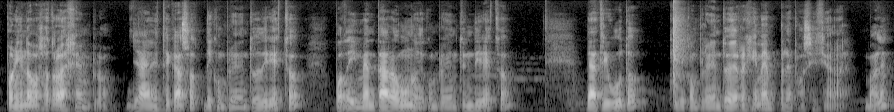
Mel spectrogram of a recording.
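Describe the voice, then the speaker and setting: Man teaching grammar, low voice. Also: animated, fast, darkish tone. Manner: explanatory, patient, addresses students directly. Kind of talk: recorded grammar lesson.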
